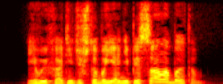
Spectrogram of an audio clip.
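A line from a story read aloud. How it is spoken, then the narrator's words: Shouting. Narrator (Russian): кричал Иван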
